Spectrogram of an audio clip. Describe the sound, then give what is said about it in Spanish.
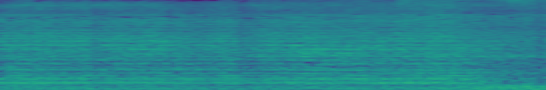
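A train rumbles steadily with a sustained horn-like tone droning over it, the sound broad and constant, as if a locomotive is approaching in the distance, with no voices present; heard in Monterrey, Mexico, while no train can be seen. “Terror por el tren fantasma que asusta en Monterrey”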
